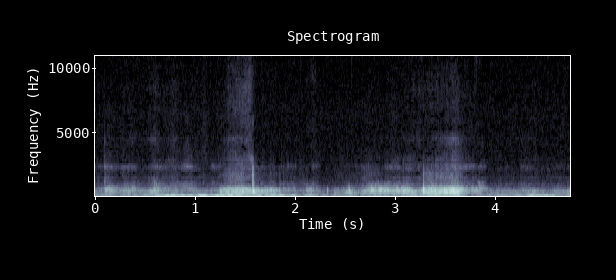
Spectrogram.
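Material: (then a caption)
Metal. Fingertips and nails from both hands scratch and pinch the uncovered metal capsule grilles of the microphones on a Tascam recorder. Close, low, rumbling scrapes and rubs come in uneven bursts, swelling loudest around the middle and again near the end.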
